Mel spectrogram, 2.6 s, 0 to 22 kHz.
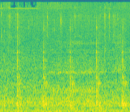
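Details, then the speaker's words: Vevor 5 kW diesel heater (vertical all-in-one) first startup, powered by a lawn tractor battery: light even ticking about twice a second over a soft fan hiss as the fuel pump pumps; said to quiet once running. Normal fuel pump ticking. "to me that's not all that bad and from what I understand they quiet down quite a bit once they get going"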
